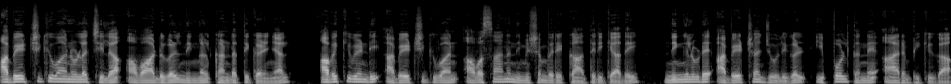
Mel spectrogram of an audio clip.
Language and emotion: Malayalam, neutral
